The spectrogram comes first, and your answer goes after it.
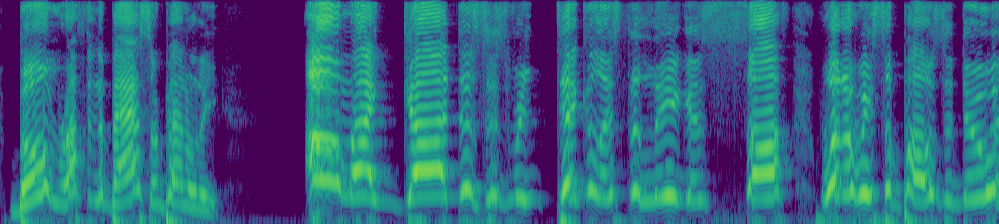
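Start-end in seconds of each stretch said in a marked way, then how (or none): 2.3-7.5 shrill mock outrage, higher and louder; mocking fans. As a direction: whine like an outraged fan. Mocking whining Packers fans.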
